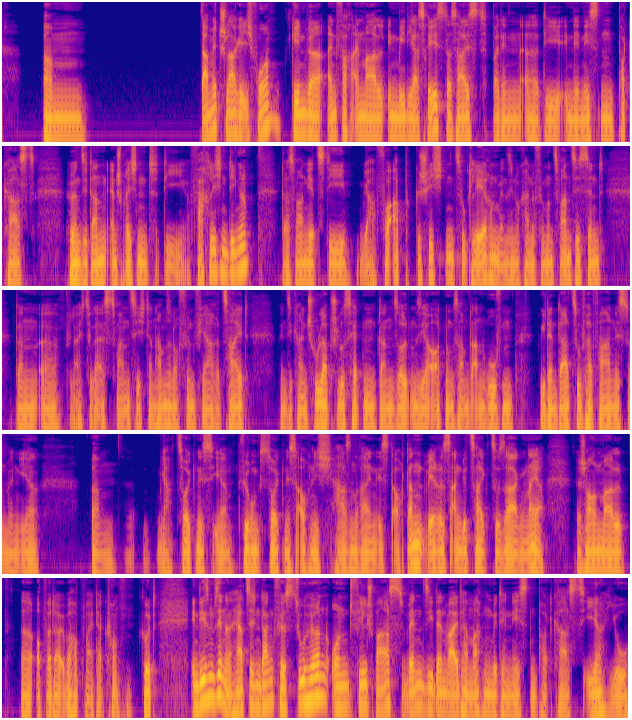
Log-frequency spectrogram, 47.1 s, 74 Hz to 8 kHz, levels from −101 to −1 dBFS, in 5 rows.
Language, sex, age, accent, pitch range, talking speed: German, male, 40-59, German, 75-90 Hz, 155 wpm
